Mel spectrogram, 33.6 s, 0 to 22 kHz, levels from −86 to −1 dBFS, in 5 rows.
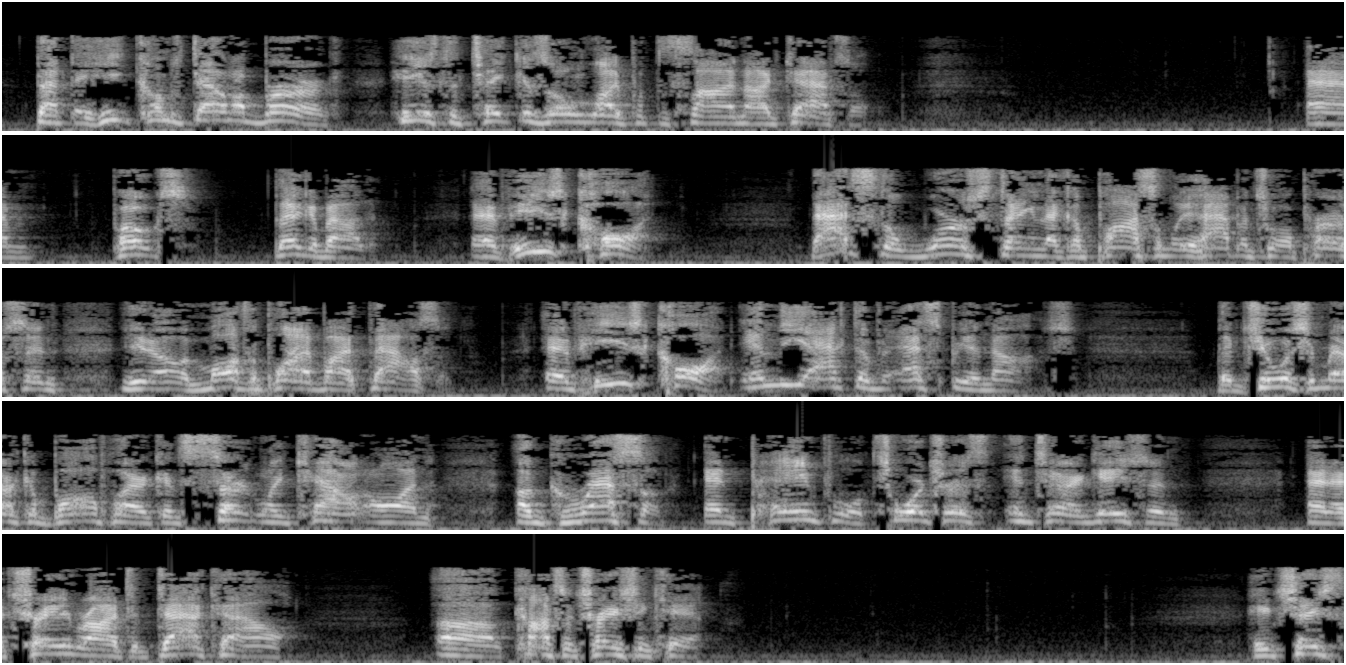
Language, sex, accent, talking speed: English, male, American, 135 wpm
